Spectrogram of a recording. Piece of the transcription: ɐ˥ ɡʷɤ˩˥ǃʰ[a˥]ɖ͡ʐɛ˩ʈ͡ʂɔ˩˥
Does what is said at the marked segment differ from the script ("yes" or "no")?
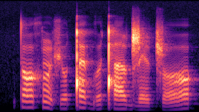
yes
